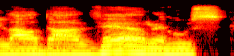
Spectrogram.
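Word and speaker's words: laudaverimus: one two three so the accent is actually on the e for these guys or well for the for the era moose and the eretis so it should be lao da verre mousse try not to make those long ease try not to say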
